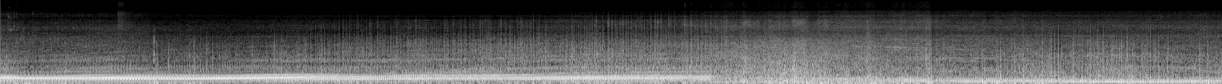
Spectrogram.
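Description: A Benda Greystone BD250 motorcycle revs hard in second gear, its engine note climbing steadily in pitch, loud and close, then easing off and falling as the revs drop, with no talk over it.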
